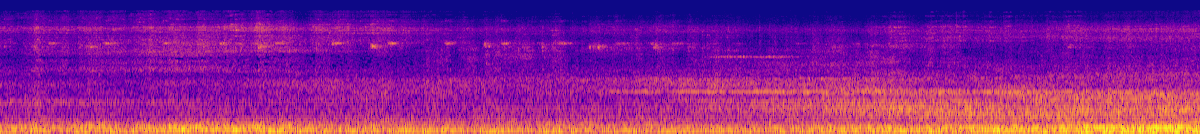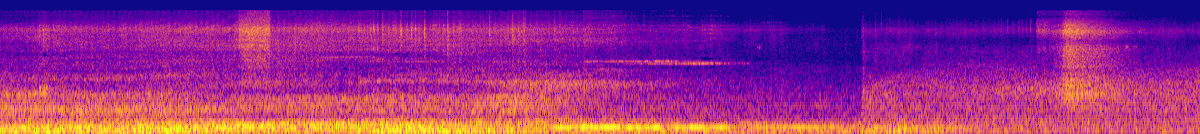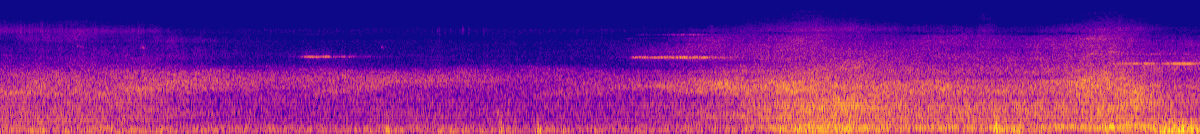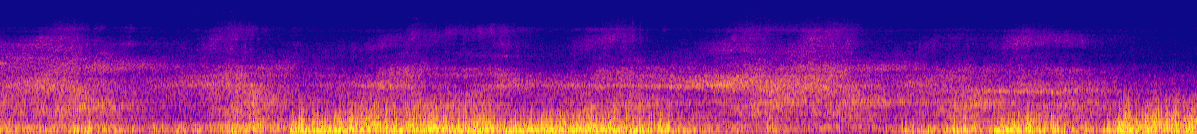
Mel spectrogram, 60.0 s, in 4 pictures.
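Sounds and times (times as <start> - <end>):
diesel locomotive engines droning: 0.0 - 59.9
freight cars rumbling over rails: 0.0 - 59.9
wheel squeal: 0.4 - 10.7, 18.0 - 25.2, 33.6 - 34.8, 37.8 - 39.4, 43.8 - 45.3
hissing burst: 28.0 - 29.3.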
